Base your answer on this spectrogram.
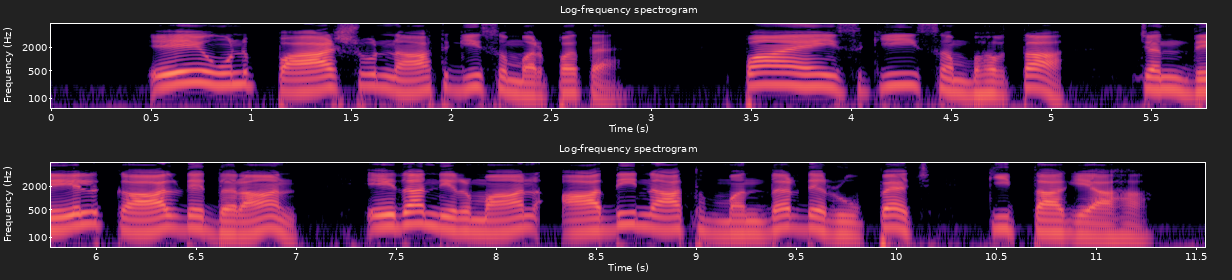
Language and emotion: Dogri, neutral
